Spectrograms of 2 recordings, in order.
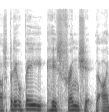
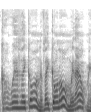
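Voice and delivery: higher, mock-panicked inner thought; retold panic; 8 semitones higher than usual. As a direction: replay your sudden alarm, pitched up. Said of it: "I'm sort of in a bit of a panic".

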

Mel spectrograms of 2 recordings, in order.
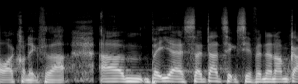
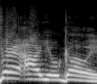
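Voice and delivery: higher, slow, hammed-up French guard; bad French accent; 10 semitones higher, 3 dB louder, slower than usual. Security guard stopping the wine thief, in a hammed-up French accent. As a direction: shout it as a mock French bouncer. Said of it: "I can't do a French accent".

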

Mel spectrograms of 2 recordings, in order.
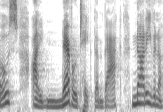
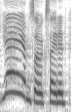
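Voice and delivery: mock excited; 7 semitones higher than usual. Mock excitement over his party.

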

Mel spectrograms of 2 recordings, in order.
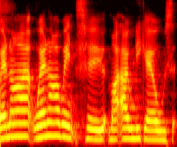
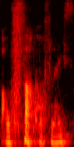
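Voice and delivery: low, very soft dismissal; imitated hushed swearing at a friend; muttered brush-off; 10 semitones lower, 20 dB quieter than usual. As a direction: mutter it under your breath. Friend brushes off sick passenger.

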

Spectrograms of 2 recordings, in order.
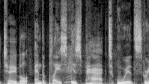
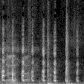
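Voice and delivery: breathy laugh; 5 dB quieter than usual. Real, not acted. Unvoiced high laugh.

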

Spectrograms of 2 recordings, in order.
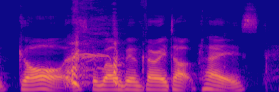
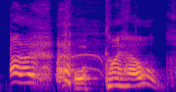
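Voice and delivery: high, loud pop-up hello; spring a shrill-pitched greeting on someone; mock shop greeting; 11 semitones higher, 6 dB louder than usual. Hidden shop assistant surprising a customer, high mock greeting. Pops out of clothes rail at customer.

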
